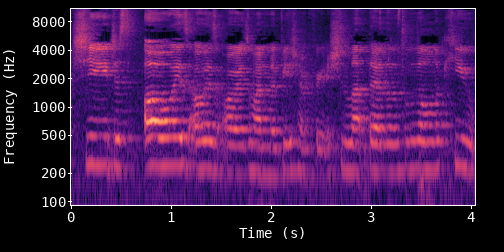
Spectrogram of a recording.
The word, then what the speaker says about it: Bichon Frise: Is it Bichon Frise? – Frise, okay. Bichon Frise. – Bichon Frise.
